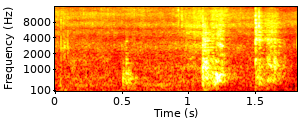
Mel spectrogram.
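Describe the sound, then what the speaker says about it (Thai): Glass noodles stir-fried with chicken and holy basil in a hot pan, a steady sizzle with scraping stirring strokes swelling in two louder bursts near the end, close and with no talk. "จากนั้นก็ผัดครับ แล้วก็ใส่นะครับเป็นเส้นลงไปครับ"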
